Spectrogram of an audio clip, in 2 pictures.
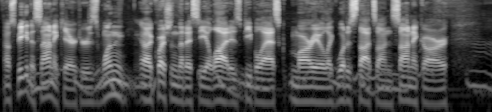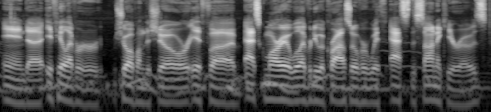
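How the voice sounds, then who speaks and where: Low-voiced man giving casual commentary. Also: steady tone, fairly quick, a bit bright. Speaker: animator and show creator.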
